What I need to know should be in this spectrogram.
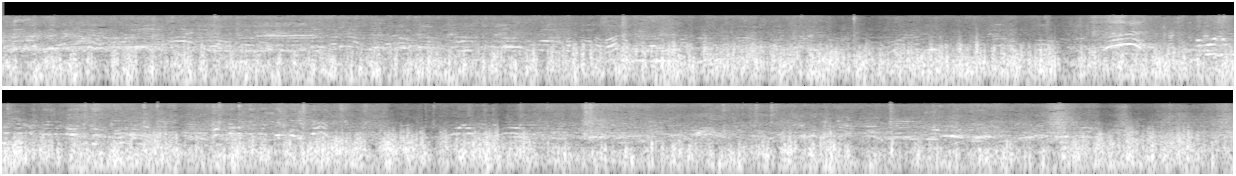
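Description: A large fire roars steadily nearby.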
